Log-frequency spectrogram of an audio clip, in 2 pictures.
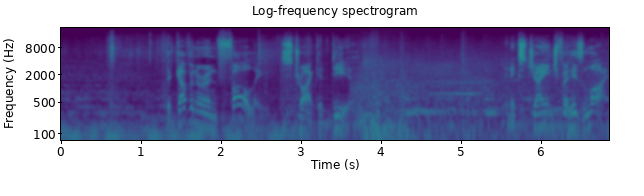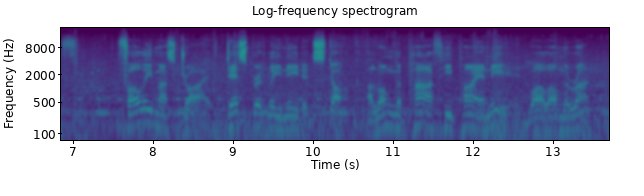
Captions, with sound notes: [shackles clanking] The Governor and Foley strike a deal. [cows mooing] In exchange for his life, Foley must drive desperately needed stock along the path he pioneered while on the run.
